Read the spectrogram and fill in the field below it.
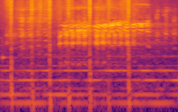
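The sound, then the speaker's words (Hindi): Goats bleat in a wavering, drawn-out cry over a steady, rhythmic knocking, with a constant low hum underneath, heard from the right side in a forest across a river; no one speaks. “दौड़ते हुए जाने लगा कि तभी दौड़ते हुए ही उसे दाई तरफ से बकरियों की आवाज एक बार फिर सुनाई देने लगी”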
